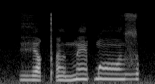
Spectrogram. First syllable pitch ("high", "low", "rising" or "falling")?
low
